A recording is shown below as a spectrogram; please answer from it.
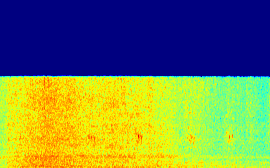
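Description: A motor vehicle's engine running close by, coming up quickly in the first half second and then slowly fading.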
